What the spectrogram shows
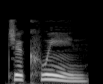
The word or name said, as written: jaqueen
